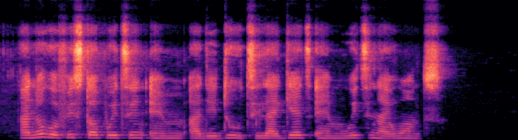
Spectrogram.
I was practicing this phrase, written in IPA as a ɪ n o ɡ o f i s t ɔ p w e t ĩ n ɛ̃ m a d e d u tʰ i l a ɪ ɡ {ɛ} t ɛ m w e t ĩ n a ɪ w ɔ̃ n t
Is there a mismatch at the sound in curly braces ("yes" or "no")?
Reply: no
